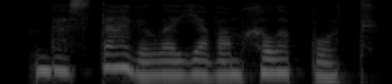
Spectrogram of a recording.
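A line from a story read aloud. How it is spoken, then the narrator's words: Tender, smiling. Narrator (Russian): нежно улыбаясь искреннему порыву девушек, произнесла я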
